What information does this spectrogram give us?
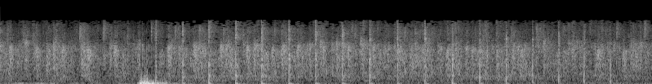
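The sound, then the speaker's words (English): Sustained applause from a sizable crowd for the research assistants, dense overlapping claps going on steadily for several seconds, with a brief low thump near the start. “So I'd like a round of applause for all the RAs.”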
